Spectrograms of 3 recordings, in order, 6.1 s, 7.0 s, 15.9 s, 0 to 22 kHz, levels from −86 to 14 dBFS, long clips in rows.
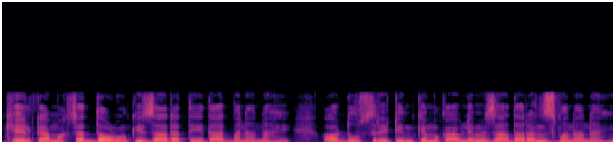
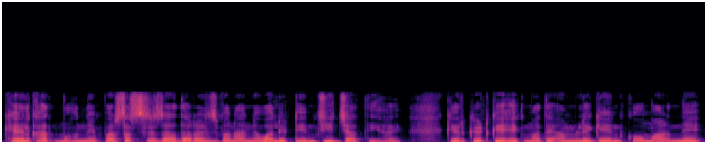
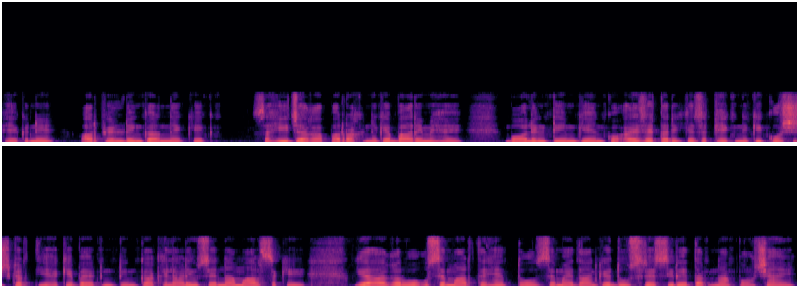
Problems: none marked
